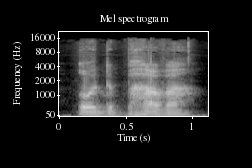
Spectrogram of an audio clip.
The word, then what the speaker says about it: udbhava: Udbhava udbhava. Chữ U và chữ D đọc là ud ud.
